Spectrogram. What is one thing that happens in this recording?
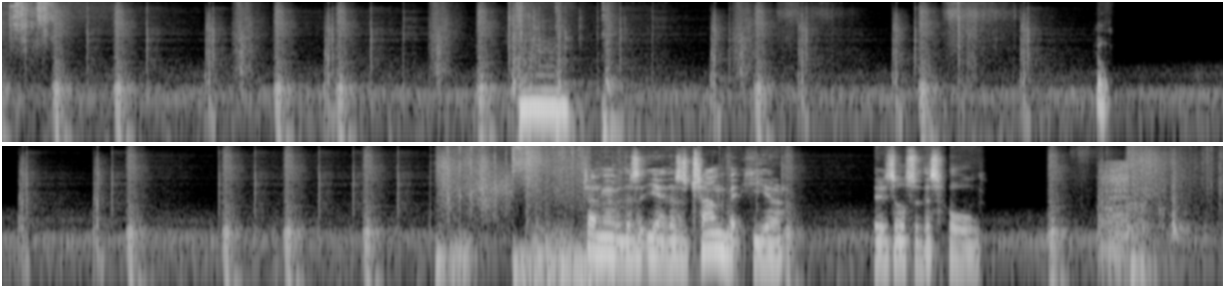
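Short clicking game sound effects tap rapidly.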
